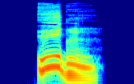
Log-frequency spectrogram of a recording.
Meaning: plural of Öde
- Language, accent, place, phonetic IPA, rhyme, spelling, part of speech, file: German, Germany, Berlin, [øːdn̩], -øːdn̩, Öden, noun, De-Öden.ogg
